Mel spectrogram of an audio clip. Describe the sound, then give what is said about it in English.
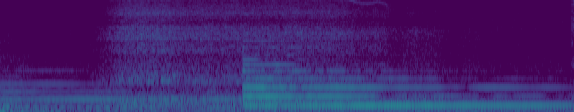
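A slow, deep inhale is taken during guided meditation. It is a soft, airy rush lasting over a second and sits under quiet, sustained ambient tones. “Okay, we're going to go ahead and get started with a deep breath in.”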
